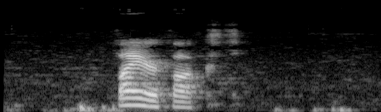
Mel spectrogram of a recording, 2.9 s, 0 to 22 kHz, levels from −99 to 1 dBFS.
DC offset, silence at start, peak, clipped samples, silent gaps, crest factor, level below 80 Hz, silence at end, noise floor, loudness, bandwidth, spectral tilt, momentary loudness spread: under 0.1%; 0.6 s; -2 dBFS; under 0.1%; none; 20 dB; -52 dBFS; 0.3 s; -56 dBFS; -16 LUFS; 7.6 kHz; -4.5 dB/octave; 22 LU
